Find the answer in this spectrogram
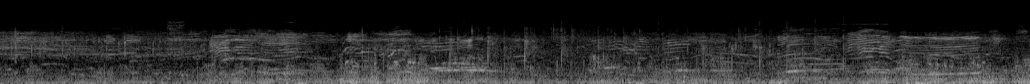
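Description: Several voices of players and onlookers calling out and chattering across a baseball field, too far off to make out words, over a low rumble.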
